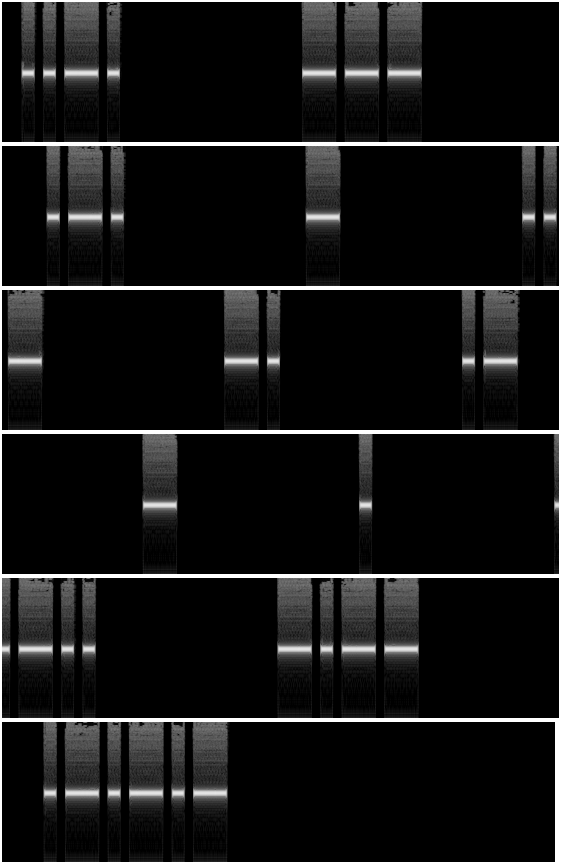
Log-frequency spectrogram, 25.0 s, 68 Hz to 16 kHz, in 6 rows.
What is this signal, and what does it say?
Morse code, heard as a keyed tone, about 15 wpm, spaced as for 5 wpm, 1000 Hz. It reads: FORTUNATELY.
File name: qotdfiles / 5wpm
